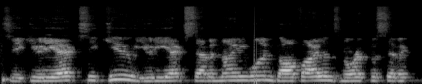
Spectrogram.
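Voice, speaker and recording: A man's voice: a little high, steady tone, a little fast, roomy sound. A man chatting casually and slangily on a livestream as a radio operator, mixing in call signs and phonetic codes. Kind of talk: casual livestream chat mixed with radio calling. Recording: clear background noise.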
